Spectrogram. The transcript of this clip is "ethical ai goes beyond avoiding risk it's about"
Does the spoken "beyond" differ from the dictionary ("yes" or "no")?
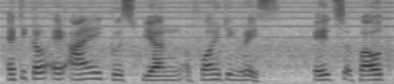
yes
